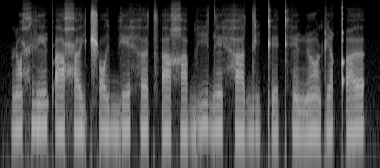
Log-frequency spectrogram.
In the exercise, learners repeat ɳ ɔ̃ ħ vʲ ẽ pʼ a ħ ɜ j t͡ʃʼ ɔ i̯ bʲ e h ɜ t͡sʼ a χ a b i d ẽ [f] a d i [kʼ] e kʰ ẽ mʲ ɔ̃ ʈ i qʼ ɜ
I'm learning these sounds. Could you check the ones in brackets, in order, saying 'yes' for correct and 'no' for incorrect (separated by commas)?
no, yes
